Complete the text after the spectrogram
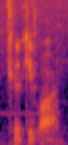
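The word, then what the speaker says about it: Kukkiwon: This is to certify that the above-named person is a holder of the Taekwondo 3rd Dan grade registered in the Kuki Wan.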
